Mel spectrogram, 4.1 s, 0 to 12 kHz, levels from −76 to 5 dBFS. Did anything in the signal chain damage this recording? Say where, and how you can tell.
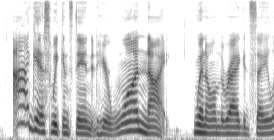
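No, nothing in the signal chain audibly damaged this speech recording. No stage, from the wiring through to playback, leaves any trace that can be heard.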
